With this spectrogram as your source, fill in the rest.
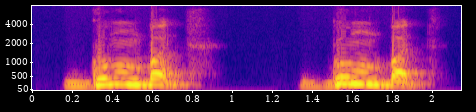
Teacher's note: यहां भी नून और बे इकट्ठे हैं। नून की आवाज मीम में बदल जाएगी और बे की आवाज कायम रहेगी · उसूल ये है कि जब नून और बे इकट्ठे होते हैं तो नून की आवाज़ मीम में बदल जाती है और बे की आवाज़ कायम रहती है। यहाँ नून और बे मौजूद हैं। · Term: नून बन जाएगा मीम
